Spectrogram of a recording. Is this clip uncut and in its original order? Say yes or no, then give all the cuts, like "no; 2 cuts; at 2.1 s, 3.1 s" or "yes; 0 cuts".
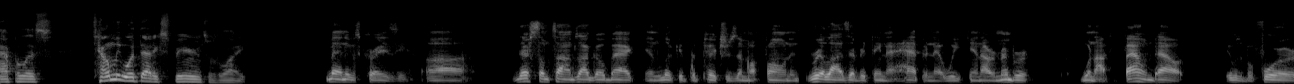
no; 2 cuts; at 5.1 s, 8.0 s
